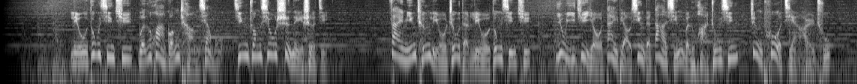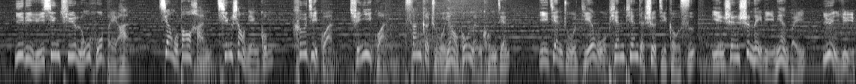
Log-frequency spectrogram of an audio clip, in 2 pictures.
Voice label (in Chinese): 男 项目解说 沉稳; 柳东新区文化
